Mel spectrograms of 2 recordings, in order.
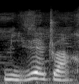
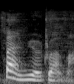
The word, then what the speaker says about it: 芈月传: 任何脱离当今思想内核的剧都不会得到受众的欢迎，比如说最近大热的《芈月传》，好吧，真的没有人像我一样第一次看到这个名字读成《半月传》吗？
